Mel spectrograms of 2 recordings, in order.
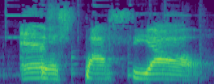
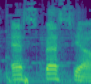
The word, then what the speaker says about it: especial: He said, you're saying it wrong. It's especial, all right? He says he loves the show, but it's not especial.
